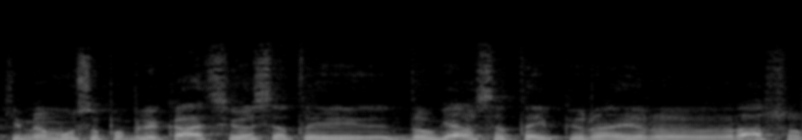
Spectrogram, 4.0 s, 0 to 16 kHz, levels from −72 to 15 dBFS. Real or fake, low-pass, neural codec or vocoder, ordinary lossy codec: real; 14.4 kHz; none; MP3, 48 kbps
